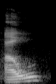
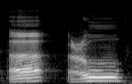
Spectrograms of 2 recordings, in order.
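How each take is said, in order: First: The vowels run together without a glottal stop. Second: A glottal stop separates the vowels. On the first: The speaker calls it wrong. "It is not au" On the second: The speaker calls it right. "the hamzah there, a'u, constriction"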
